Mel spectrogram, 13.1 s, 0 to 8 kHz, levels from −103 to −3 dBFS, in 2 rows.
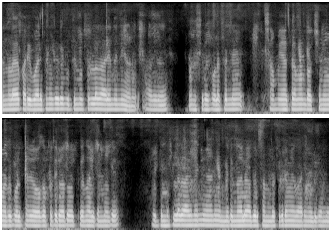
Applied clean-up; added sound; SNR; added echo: neural mask model Resemble Enhance denoiser.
